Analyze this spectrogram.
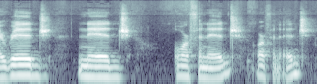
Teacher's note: just make sure that your voice is on for that j sound and that you're pushing it out. You don't want it to be nij or nitch. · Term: affricate sound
